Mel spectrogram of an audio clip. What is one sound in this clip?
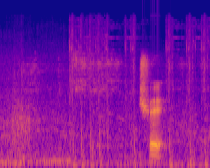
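Gunshots crack.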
